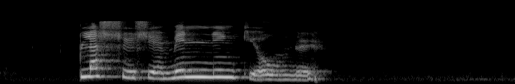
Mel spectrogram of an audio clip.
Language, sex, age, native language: Icelandic, male, 8, Icelandic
